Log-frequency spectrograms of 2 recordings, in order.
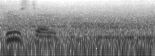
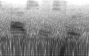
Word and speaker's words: Houston Street: It's actually spelled like the city in Texas, Houston, but the way to pronounce it is Houston Street.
